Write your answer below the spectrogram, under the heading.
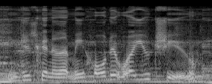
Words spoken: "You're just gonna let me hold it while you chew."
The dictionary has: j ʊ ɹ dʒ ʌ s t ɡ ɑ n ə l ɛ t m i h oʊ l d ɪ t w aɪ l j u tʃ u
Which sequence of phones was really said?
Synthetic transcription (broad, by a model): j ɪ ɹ dʒ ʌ s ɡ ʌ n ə l ɛ t m i h oʊ l d ɪ t w aɪ l j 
